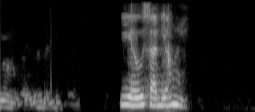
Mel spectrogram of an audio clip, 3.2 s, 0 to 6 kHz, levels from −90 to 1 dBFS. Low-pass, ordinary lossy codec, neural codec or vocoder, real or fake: 5.4 kHz; AAC, 24 kbps; codec, 16 kHz, 4 kbps, X-Codec, HuBERT features, trained on balanced general audio; fake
